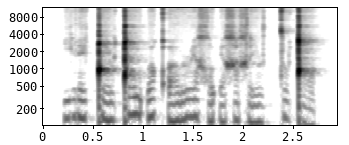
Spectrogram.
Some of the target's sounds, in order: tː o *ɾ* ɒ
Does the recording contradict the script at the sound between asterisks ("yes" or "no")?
yes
